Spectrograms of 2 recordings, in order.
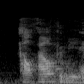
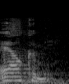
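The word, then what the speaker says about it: Alkermes: That is to say, if the drug that you're relying on, active ingredient or not, was essential to the approval, I'm assuming Arkema, is that the way it's pronounced? – Alchemy. – Alchemy, okay.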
